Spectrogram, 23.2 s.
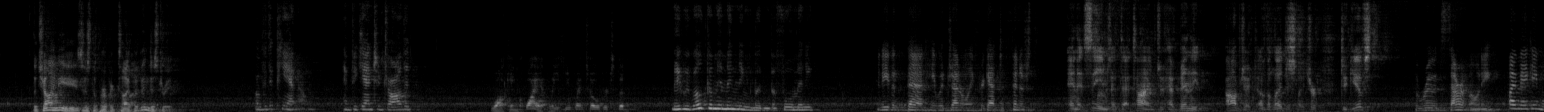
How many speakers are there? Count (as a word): six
